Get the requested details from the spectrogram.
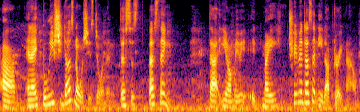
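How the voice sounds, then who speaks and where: A woman's voice: on the low side, huge pitch swings, moderate pace, fairly bright tone, slight background noise, poor audio. A young woman in her twenties talking candidly and casually about her life, rambling with fillers and restarts. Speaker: vlogger sharing her illness. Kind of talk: casual personal talk to camera.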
